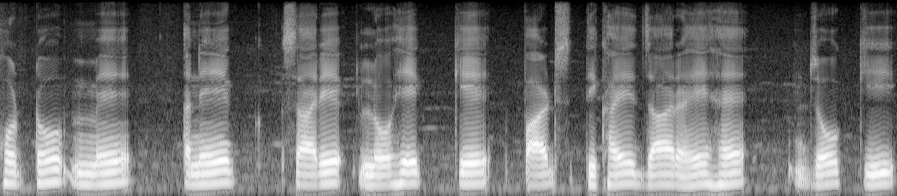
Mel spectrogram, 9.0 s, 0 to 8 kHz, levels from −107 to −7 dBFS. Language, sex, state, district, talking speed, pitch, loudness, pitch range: Hindi, male, Rajasthan, Jaipur, 95 wpm, 120 Hz, -14 LUFS, 110-125 Hz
